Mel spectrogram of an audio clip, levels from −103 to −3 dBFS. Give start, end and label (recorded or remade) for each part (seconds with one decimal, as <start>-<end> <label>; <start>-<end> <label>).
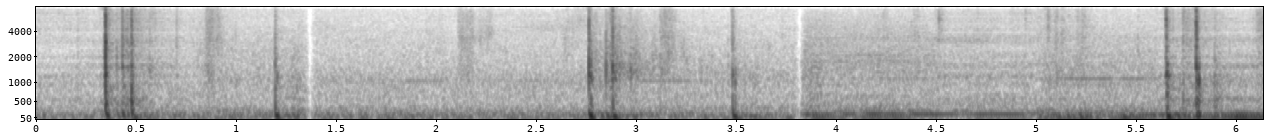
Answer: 0.0-0.8 remade; 0.8-4.5 recorded; 4.5-5.0 remade; 5.0-5.6 recorded; 5.6-6.1 remade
